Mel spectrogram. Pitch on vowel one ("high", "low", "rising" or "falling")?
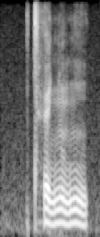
falling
